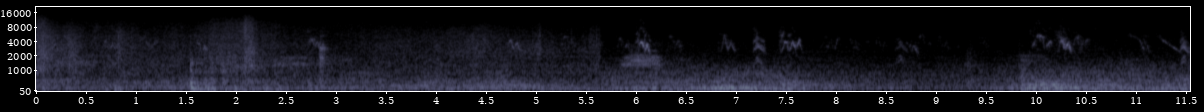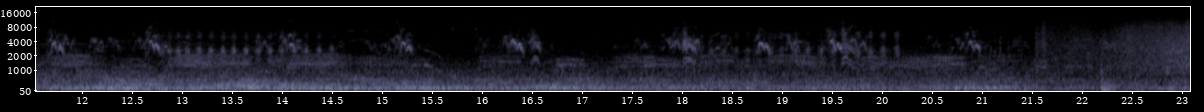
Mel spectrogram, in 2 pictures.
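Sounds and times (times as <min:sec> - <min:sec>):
songbirds chirping: 0:00.0 - 0:23.0.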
